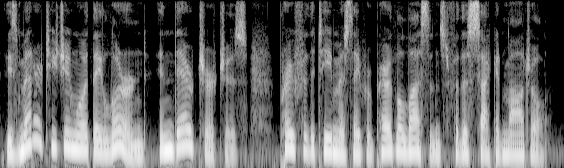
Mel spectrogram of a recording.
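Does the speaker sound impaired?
No.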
